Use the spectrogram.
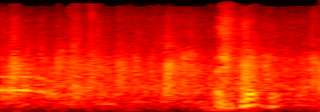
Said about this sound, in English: We clap because it's true.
